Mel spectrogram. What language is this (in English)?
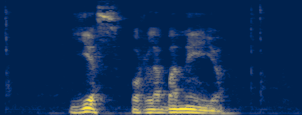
Esperanto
